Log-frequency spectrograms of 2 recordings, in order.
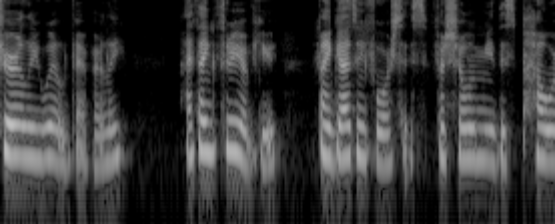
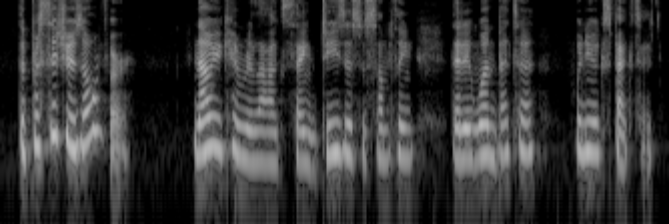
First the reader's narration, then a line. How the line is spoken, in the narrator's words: tells cheerfully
